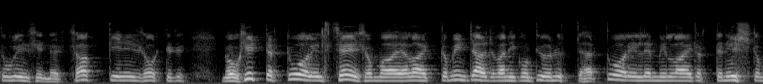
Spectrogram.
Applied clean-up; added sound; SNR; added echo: none; none; none; none.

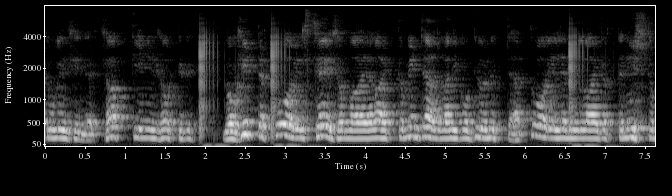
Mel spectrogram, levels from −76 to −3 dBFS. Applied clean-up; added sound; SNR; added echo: none; Fart; 15 dB; reverberation time 0.6 s.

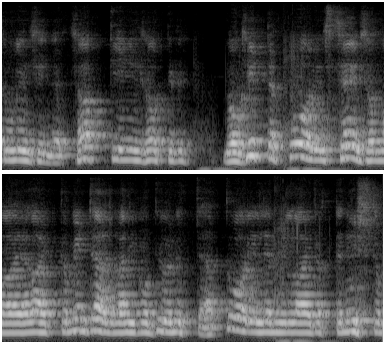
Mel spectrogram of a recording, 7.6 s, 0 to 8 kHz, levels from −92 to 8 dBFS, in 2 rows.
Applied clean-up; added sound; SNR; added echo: neural separator model SepFormer DNS4.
